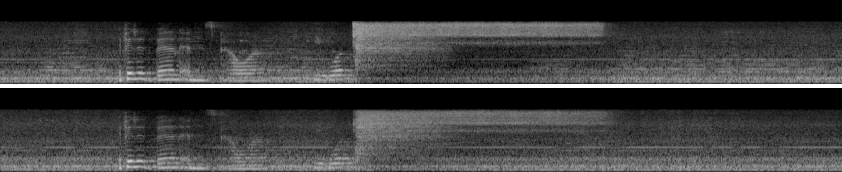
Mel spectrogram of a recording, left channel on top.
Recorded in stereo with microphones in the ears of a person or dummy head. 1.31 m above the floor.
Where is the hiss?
70° left (ahead or behind), 2 m.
